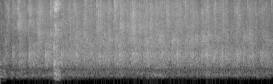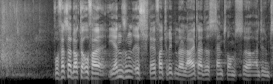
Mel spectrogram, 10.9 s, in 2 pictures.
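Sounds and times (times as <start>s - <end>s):
audience applause at an academic lecture event: 0.0s - 6.4s
speech: 1.0s - 1.3s, 6.6s - 10.9s.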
